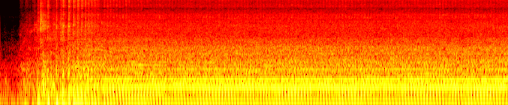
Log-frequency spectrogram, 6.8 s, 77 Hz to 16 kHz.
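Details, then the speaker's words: Honda-engine Troy-Bilt 21-inch push mower after carburetor cleaning and filter service, refueled. Pull-start catches at once and settles into a steady, even drone with no misses or knocks. "And in a few seconds I'm going to show you how the mower will start up and run perfect."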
